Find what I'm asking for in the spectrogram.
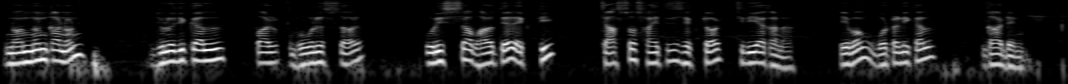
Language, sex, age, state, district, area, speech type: Bengali, male, 45-60, West Bengal, Howrah, urban, read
